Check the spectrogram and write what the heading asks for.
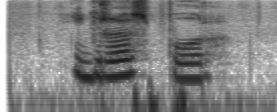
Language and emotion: Russian, neutral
